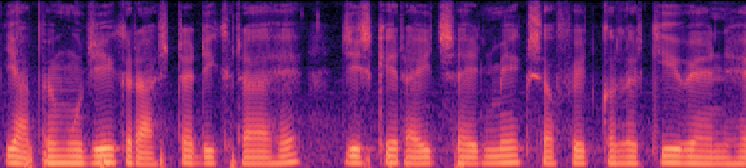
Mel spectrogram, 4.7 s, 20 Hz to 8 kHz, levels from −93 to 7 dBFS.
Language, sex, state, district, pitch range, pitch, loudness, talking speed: Hindi, male, Gujarat, Valsad, 110-120 Hz, 115 Hz, -18 LUFS, 230 wpm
